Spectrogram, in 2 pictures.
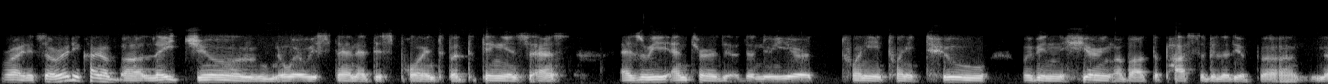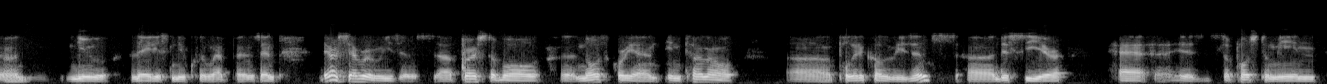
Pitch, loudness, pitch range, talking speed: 95 Hz, -15 LUFS, 85-105 Hz, 140 wpm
